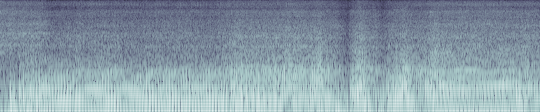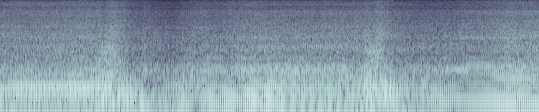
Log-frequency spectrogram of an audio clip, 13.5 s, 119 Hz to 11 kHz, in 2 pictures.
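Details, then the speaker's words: Suzuki RMZ 250 previously wouldn't start; after switching the cams around and re-timing, the single idles then blips up and down cleanly with no misfire or knock; throttle still feels bad; normal running and revving. "Oh. Well, it runs. I'll put it back together tomorrow and test drive it."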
